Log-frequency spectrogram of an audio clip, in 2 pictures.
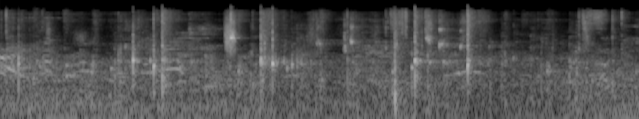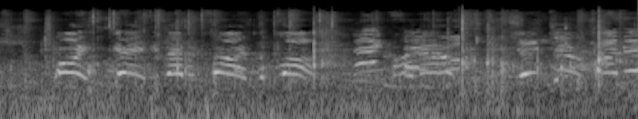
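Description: Paddles strike a plastic ball with sharp pops outdoors.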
